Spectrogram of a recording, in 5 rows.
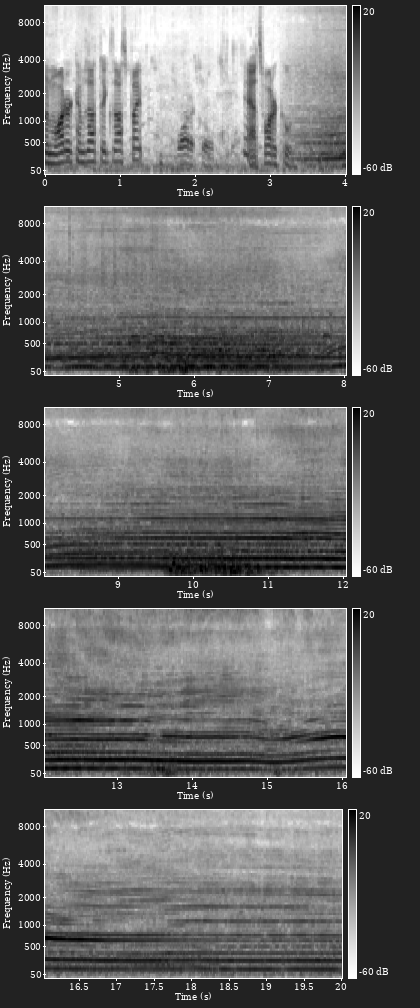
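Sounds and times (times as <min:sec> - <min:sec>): rc boat engines buzzing: 0:03.1 - 0:20.0.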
